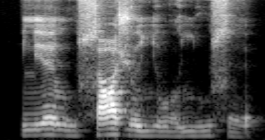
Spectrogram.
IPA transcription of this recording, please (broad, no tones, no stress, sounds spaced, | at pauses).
lʲ ɛ l ṳ ɬ ɑ ʒ ɵ ʎ ɵ β ɔ̤ ʎ ṳ ɬ ɛ̤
